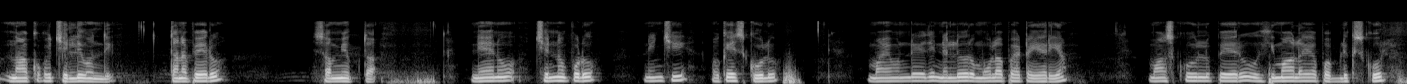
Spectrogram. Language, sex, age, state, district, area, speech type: Telugu, male, 18-30, Andhra Pradesh, Nellore, urban, spontaneous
